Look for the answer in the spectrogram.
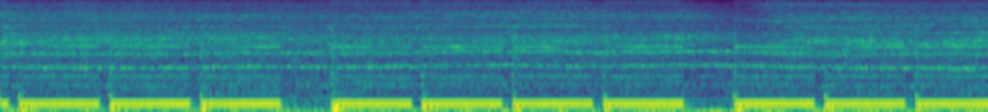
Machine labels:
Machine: slide rail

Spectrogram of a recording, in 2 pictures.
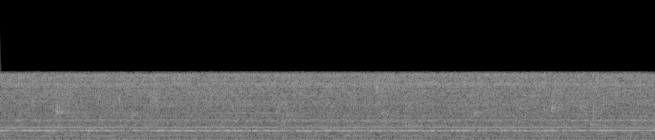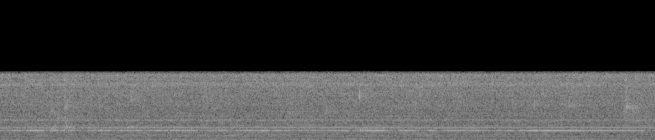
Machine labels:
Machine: pump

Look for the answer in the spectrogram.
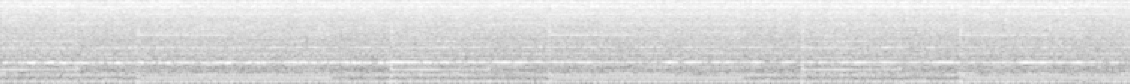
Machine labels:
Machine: slide rail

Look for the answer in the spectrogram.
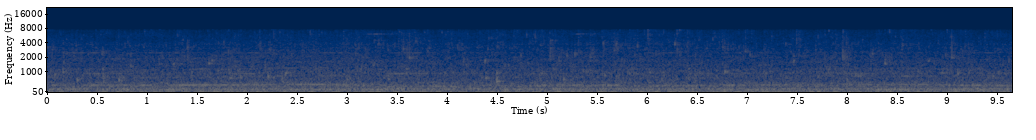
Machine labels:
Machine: pump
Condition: normal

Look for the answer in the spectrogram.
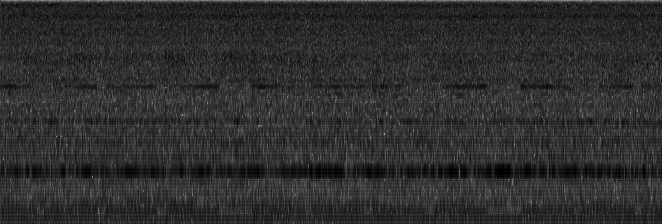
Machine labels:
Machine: slide rail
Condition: normal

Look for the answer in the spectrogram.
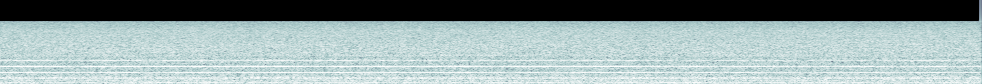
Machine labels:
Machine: fan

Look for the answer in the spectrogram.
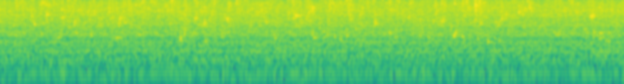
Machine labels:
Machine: pump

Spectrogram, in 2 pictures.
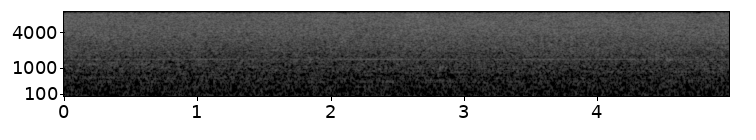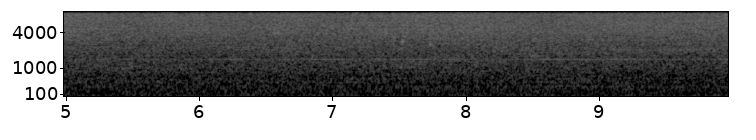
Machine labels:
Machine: pump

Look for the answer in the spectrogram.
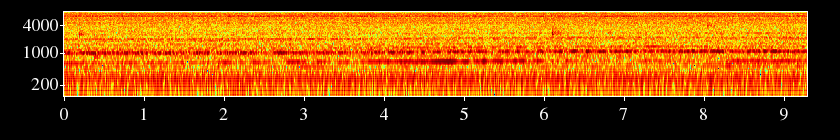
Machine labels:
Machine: pump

